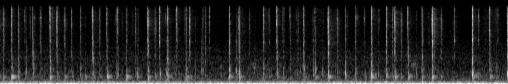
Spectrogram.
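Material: Plastic.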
